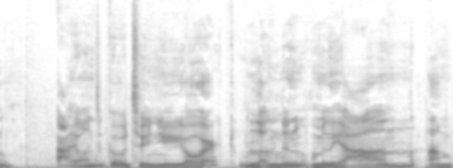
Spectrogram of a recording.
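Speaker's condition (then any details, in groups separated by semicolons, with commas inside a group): Down syndrome; congenital, born with Down syndrome; age 19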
